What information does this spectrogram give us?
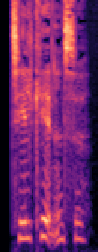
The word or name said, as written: tilkendelse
